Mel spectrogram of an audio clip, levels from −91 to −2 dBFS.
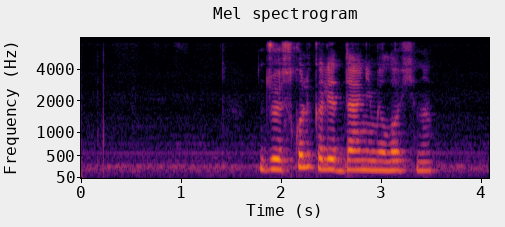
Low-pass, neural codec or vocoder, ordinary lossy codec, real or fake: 7.2 kHz; none; none; real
